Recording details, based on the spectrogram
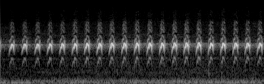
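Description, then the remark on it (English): A northern flicker's call: a long, steady series of loud, evenly spaced high notes, about eight per second, rattling on without a break and with no talking. “And there's no woodpecker in North America that creates more of those large cavities than the northern flicker.”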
